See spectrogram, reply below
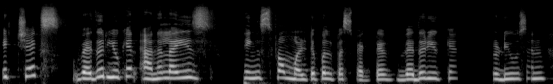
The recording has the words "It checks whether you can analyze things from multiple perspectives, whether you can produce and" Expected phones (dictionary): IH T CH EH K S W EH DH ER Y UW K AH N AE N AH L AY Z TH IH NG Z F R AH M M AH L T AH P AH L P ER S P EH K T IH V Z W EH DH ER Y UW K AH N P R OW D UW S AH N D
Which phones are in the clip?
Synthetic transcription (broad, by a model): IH T CH EH K S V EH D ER Y UW K AH N AE N AH L AY Z T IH NG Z F R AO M M AH L T AH P AH L P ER S P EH K T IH V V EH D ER Y UW K AH N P R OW D UW S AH N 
